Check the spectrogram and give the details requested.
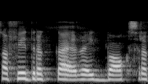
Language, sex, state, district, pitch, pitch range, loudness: Hindi, female, Uttarakhand, Uttarkashi, 240 Hz, 220-255 Hz, -15 LUFS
